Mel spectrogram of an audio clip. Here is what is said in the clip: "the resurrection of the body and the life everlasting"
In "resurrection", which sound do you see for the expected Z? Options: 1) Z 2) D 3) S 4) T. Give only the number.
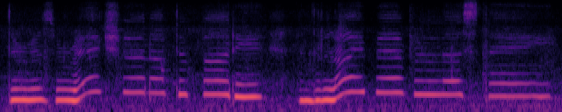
1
